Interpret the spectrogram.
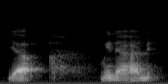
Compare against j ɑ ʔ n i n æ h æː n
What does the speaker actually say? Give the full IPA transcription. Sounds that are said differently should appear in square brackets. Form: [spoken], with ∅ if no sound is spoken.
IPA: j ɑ ʔ [m] i n æ h [æ] n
